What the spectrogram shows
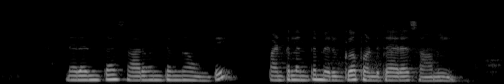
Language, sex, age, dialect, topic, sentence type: Telugu, female, 18-24, Utterandhra, agriculture, statement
